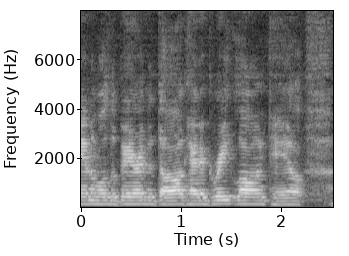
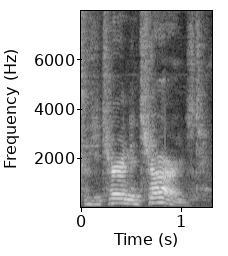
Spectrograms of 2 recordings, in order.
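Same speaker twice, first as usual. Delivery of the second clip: ordinary delivery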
